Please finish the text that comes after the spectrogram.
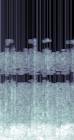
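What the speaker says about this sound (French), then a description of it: "Oui, oui, on peut acclamer." An audience applauds at a French talk or sermon, a dense, steady wash of clapping from many hands close by, with a voice partly audible underneath.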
